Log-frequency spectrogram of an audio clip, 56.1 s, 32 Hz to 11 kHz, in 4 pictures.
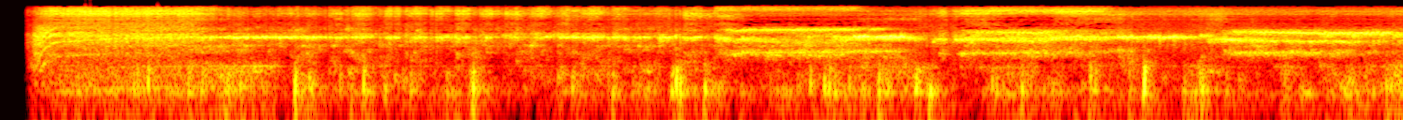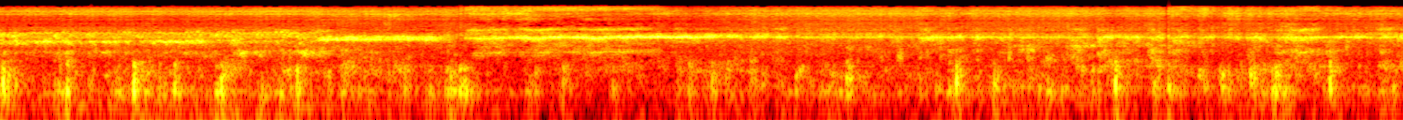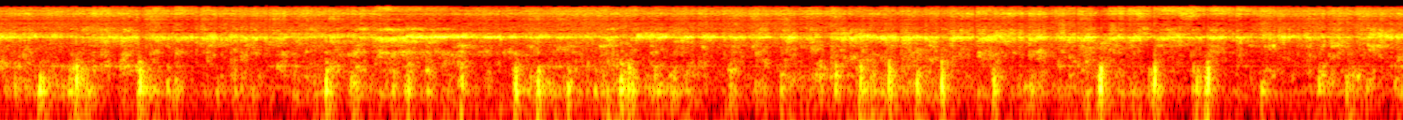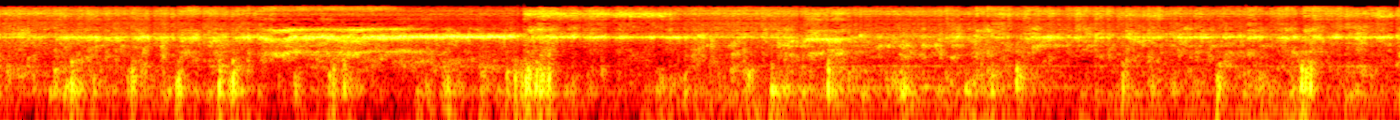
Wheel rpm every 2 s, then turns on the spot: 70, 230, 230, 230, 220, 220, 220, 210, 210, 220, 230, 230, 230, 230, 230, 230, 230, 230, 230, 230, 240, 230, 230, 230, 240, 230, 230, 230.
none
